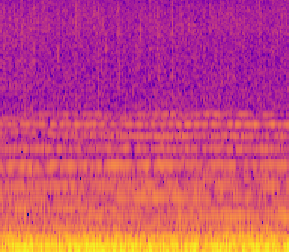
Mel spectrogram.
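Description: Steady heavy rain pouring on surfaces in the video game Disco Elysium, a dense continuous hiss with a low rumble beneath, constant and close with no voices.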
